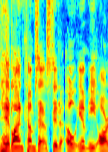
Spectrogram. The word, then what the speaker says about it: Olmert: The headline comes out instead of O-M-E-R, it's O-L-M-E-R-T, but it's pronounced the same as she heard.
